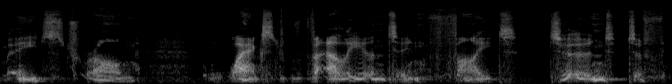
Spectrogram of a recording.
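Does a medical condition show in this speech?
Yes: spasmodic dystonia; likened to Robert Kennedy Jr.'s voice.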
